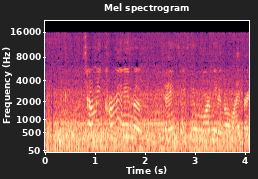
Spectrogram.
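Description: Golf cart riding along with steady wind buffeting and rushing over the phone's microphone, and an indistinct voice over it.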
